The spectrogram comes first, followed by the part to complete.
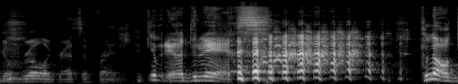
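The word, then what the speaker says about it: Druillettes: Jesuit fathers, and it'd be Gabriel Droulet, because the S isn't pronounced.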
